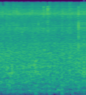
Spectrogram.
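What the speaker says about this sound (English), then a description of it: "What a beautiful little creek" A small creek flows steadily nearby, a continuous soft wash of trickling water with no voices over it.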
